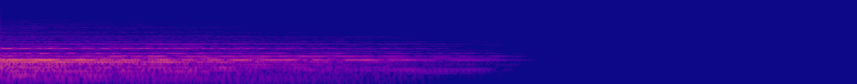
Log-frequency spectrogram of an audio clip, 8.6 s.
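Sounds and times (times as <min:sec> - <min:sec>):
synth pad in D: 0:00.0 - 0:04.7.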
